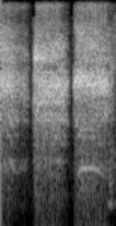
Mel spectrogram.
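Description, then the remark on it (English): Three loud, rapid, rasping breaths, pushed hard in an exaggerated imitation of hyperventilating. Each breath runs into the next with only brief pauses. No talking. “I am, like, breathing really hard.”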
